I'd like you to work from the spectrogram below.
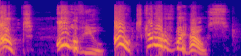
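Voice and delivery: high, loud outraged orders; shrieking. Acted. Hostess throwing the whole group out, shrieking. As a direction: shriek them out of the house. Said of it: "You can hear her shrieking".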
